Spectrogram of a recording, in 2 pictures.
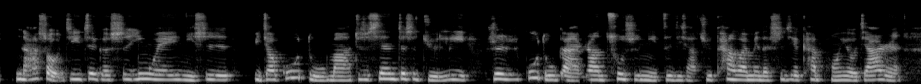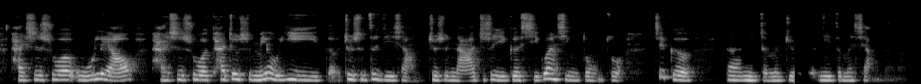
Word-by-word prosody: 拿 245 0 +3
手 185 -9 +3
机 235 +3 0
这 255 +2 +3
个 215 -3 -3
是 210 +3 +1
因 250 +2 +3
为 220 -2 0
你 205 -3 +1
是 205 0 0 0.2
比 215 - -1
较 220 +1 +2
孤 300 +8 -3
独 205 -12 -1
吗？ 190 0 0
就 205 +4 -4
是 220 - 0
先 250 +3 +5
这 255 - +5
是 245 -2 -1
举 200 -4 -1
例 200 +1 -2
是 235 -3 +2
孤 305 +6 -1
独 210 -8 0
感 190 -4 +2
让 210 -1 +2
促 240 +4 +2
使 225 -2 -3
你 195 -3 0
自 205 +3 -2
己 195 - -2
想 180 -4 -7
去 205 +5 -4
看 215 +3 +1
外 210 - +3
面 205 0 +2
的 195 - +1
世 195 +3 -4
界、 210 0 -2
看 210 +1 -3
朋 200 -1 -3
友 190 -2 +2
家 205 +4 +1
人？ 190 -3 -2 0.3
还 195 - -1
是 210 +2 -1
说 215 +1 +2
无 200 +1 -1
聊？ 205 -4 +3
还 195 -1 -1
是 210 +3 0
说 210 0 +1
它 215 +2 +1
就 240 +2 +3
是 225 -1 -3
没 205 +2 +3
有 260 -5 +4
意 205 - -1 0.3
义 185 - -3
的 185 - -10
就 230 - +2
是 220 0 -1
自 235 +2 0
己 195 -2 0
想 190 -4 -7
就 200 - -2
是 195 0 -2
拿 170 -2 -1
这 200 +2 -6
是 215 - -2
一 190 -1 +1
个 195 +1 +1
习 190 -1 -1
惯 255 +5 +4
性 205 -5 -2
动 185 +1 -6
作？ 190 -3 -7 0.3
这 345 -2 -6
个， 200 - +1 0.3
嗯， 195 -1 +1
你 190 - +5
怎 180 -1 -7
么 180 0 -1
觉 190 - -1
得 - - -24 0.2
你 190 0 +2
怎 190 0 -6
么 185 - -2
想 190 +1 -7
的 - - -30
呢？ - - -33
205 Hz, 300 characters per minute, -23 LUFS, 190-225 Hz, 0.3 s, 先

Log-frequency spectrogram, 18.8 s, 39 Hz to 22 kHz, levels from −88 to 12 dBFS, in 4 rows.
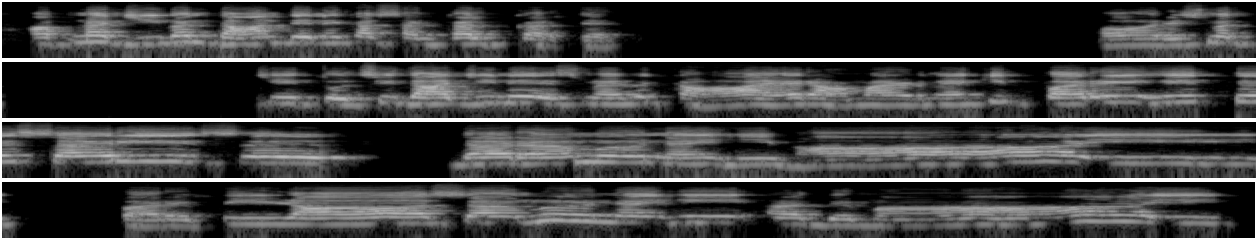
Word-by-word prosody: अपना 235 +5 +2
जीवन 235 +4 +5
दान 205 +2 +3
देने 215 0 +2
का 220 0 -3
संकल्प 195 0 -4
करते - - -9
हैं। - - -13 1.8
और 170 +1 -5
इसमें 180 +6 -2 1.1
जी 415 -1 -2
तुलसीदास 215 - +2
जी 225 - +1
ने 230 -1 +3
इसमें 190 0 -3
भी 220 - -6
कहा - - +1
है 175 +2 +1
रामायण 170 0 -2
में 185 +1 +1
कि 260 - +1 0.2
"परिहित 240 +4 +3
सरिस 245 -1 +5 0.9
धर्म 205 +4 0 0.2
नहीं 185 -1 -1
भाई। 195 - 0 0.5
पर 150 +1 -6
पीड़ा 190 +2 +1
सम 225 +4 -2 0.3
नहीं 230 0 0 0.2
अदमाई।" 190 +8 -3
205 Hz, 100 wpm, -22 LUFS, 185-230 Hz, 1.8 s, जीवन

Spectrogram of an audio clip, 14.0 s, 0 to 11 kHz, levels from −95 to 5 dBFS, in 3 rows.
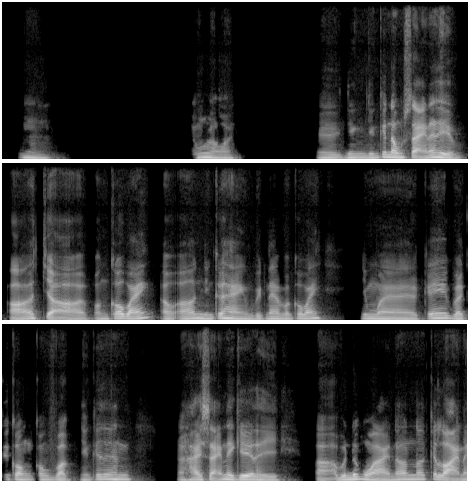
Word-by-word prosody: Ừm. 125 -6 -5 1.5
Đúng 145 +3 -1
rồi. 110 -7 -2 0.8
Ừ, 120 -2 -4
nhưng 130 +1 -1
những 130 0 -2
cái 165 - +1
nông 155 -3 +5
sản 145 - +3
đó 150 - +3
thì 140 -5 +6 0.2
ở 110 +6 +2
chợ 100 +3 +1
vẫn 115 +2 -8
có 150 +3 +3
bán, 150 +5 +3
ở 120 -1 -3
ở 130 +3 0
những 135 -4 0
cửa 160 - +1
hàng 115 -8 +2
Việt 115 0 -6
Nam 130 -1 -2
vẫn 115 -1 -4
có 140 +2 -2
bán. 145 +4 0 0.4
Nhưng 140 0 -3
mà 110 -3 -1
cái 160 +5 +1
về 130 -6 0
cái 150 - -12
con 135 -3 0
con 135 -1 -4
vật, 120 -4 -1
những 115 -1 -8
cái 155 +5 -2
thức 160 - +1
ăn 155 -2 +1 0.5
hải 120 +1 0
sản 130 +3 +1
này 145 -3 +4
kia, 135 0 +6
thì 110 -3 -1 0.3
ở 100 -2 -5
bên 135 +3 +2
nước 160 - +4
ngoài 115 -7 +3
nó 140 +5 0
nó 150 +1 0
cái 155 -1 -1
loài 100 -6 +5
nó 120 - -3
130 Hz, 225 wpm, -23 LUFS, 115-145 Hz, 1.5 s, thì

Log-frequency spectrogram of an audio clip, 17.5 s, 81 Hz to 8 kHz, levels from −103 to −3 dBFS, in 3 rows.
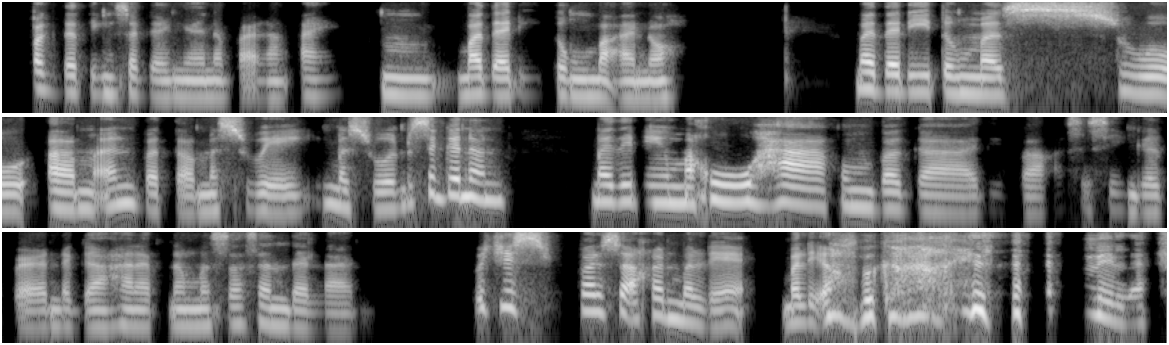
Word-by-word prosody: pagdating 190 -4 -4
sa 180 - -1
ganyan 155 -1 -8
na - - -25
parang, 155 0 -9
ay, 170 -1 -8 0.3
hmm, 170 -2 -8
madali 175 0 +1
itong 170 -2 -6
ma-ano, 155 -1 -3 0.9
madali 200 -3 +3
itong 185 -1 -4
ma-swo 180 0 +6
um 185 -1 +3
ano 225 +3 -2
ba 170 - -4
'to, - - -6
ma-sway, 165 -2 +1
ma 200 - -6
swoon, 180 0 0
basta 290 +9 +6
gano'n. 290 -5 +2 0.5
Madaling 240 -1 -3
makuha 235 -3 +3
kumbaga 170 -6 -6
'di 165 - -46
ba, 150 -1 -9
kasi - - -12
single 160 -3 -9
parent, 160 +1 -6
naghahanap 160 +1 -6
ng 165 0 -8
masasandalan 165 -5 -7 0.6
which - - -4
is 350 -3 +6
para 300 -1 0
sa - - +5
akin, 255 -3 -3
mali. 170 -4 -3 0.2
Mali 195 0 0
ang - - +4
pagkakakilala 285 +4 +3 0.4
nila 200 -7 -1
180 Hz, 150 wpm, -22 LUFS, 165-210 Hz, 0.9 s, ma-swo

